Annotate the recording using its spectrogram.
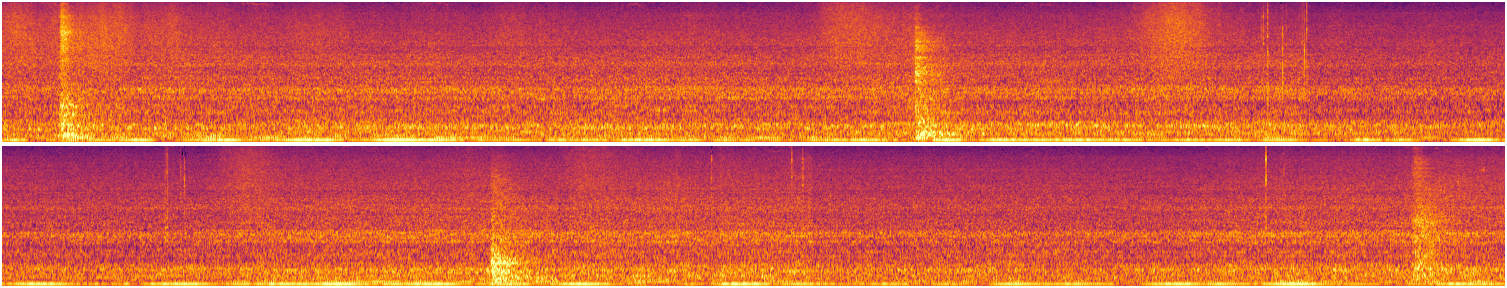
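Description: KONE passenger lift running in its shaft: a steady low motor hum, with a few sharp clicks spaced several seconds apart.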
